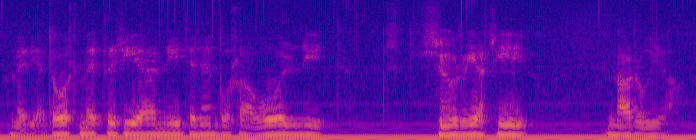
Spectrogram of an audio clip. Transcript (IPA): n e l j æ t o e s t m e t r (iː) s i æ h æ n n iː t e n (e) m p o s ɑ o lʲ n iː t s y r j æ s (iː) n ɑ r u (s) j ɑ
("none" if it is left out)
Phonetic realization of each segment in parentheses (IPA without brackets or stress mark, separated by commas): i, e, iː, none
